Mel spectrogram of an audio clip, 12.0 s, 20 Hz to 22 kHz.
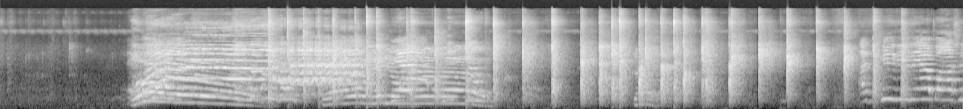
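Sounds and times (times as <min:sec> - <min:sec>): person crying out: 0:01.7 - 0:04.4
hands clapping: 0:03.3 - 0:11.5.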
